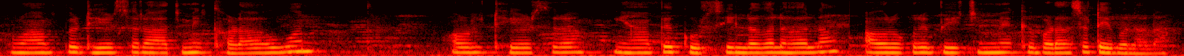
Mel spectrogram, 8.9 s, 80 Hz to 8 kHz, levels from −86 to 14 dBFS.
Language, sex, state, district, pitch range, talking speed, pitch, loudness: Hindi, female, Uttar Pradesh, Varanasi, 210-225 Hz, 160 wpm, 220 Hz, -35 LUFS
